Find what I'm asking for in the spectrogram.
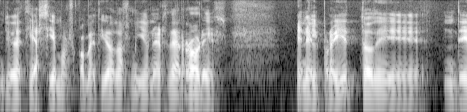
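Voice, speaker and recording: With a very deep, low pitch, the man talks at a moderate pace and ordinary pitch variation. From Spain. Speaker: hotel business owner; guest. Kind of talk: lecture. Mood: relaxed, storytelling. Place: hall. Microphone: podium.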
